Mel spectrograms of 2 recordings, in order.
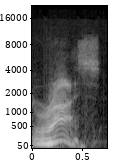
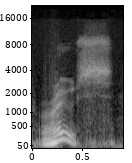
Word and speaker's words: Russ: or I should say Roos, David Roos from Seattle. So he'll be coming in here as well. How does he spell his last name? Well, he spells it R-U-S-S, but it's pronounced Roos.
